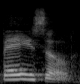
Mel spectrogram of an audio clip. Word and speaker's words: basil: it over here and I'm going to pronounce my vowels like I would if I was living a bit further down south in England uh you pronounce it basil yeah basil basil if I was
